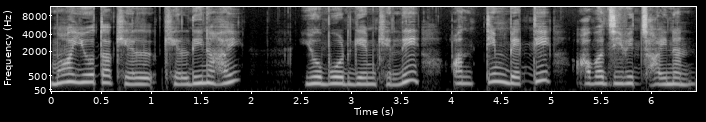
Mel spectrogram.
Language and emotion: Nepali, fearful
